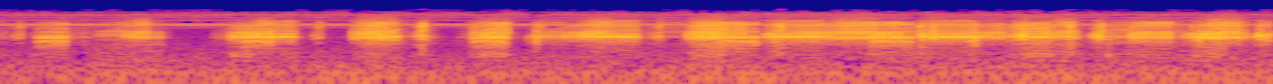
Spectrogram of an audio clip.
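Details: Croaking frogs at a wetland waterside, calling in a gentle chorus: rough, pulsed croak bursts about a second long, separated by brief quiet gaps, with a faint steady whistle-like tone running beneath.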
